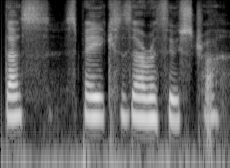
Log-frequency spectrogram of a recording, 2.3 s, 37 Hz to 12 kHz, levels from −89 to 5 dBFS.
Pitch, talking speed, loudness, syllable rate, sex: 210 Hz, 80 wpm, -17 LUFS, 3.5 syllables/s, female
